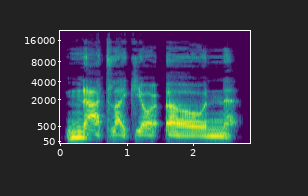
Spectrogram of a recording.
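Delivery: icy, very slow, inhuman creature rasp, dragged out. Narrator reads the creature looming over the hero mage, Inkoroi's rasping inhuman voice. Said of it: "The glistening [name] rasped, speaking an archaic intonation of Hirimsu, his inhuman voice falling like a flake of ice upon sweaty skin. / He had stepped into [name]'s blind flank and now loomed over".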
